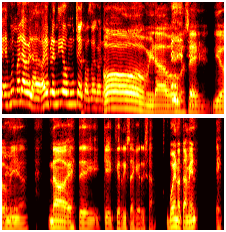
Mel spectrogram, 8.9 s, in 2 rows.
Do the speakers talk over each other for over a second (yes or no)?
no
